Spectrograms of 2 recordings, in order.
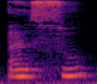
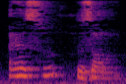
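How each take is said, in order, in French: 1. 'Sous' et 'homme' se disent sans son de liaison. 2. Un son z de liaison relie 'sous' à 'homme'. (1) "sans liaison" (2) "avec liaison"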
